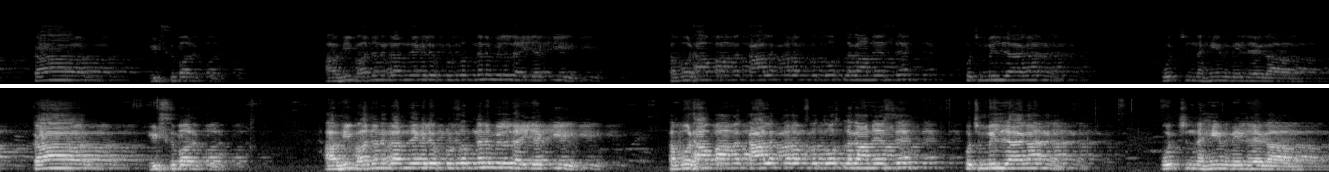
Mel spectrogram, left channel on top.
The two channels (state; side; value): quieter; left; 31.9 dB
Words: ईश्वर को। अभी भजन करने के लिए फुर्सत नहीं मिल रही है कि तब बुढ़ापा में काल कर्म को दोष लगाने से कुछ मिल जाएगा? नहीं, कुछ नहीं मिलेगा।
